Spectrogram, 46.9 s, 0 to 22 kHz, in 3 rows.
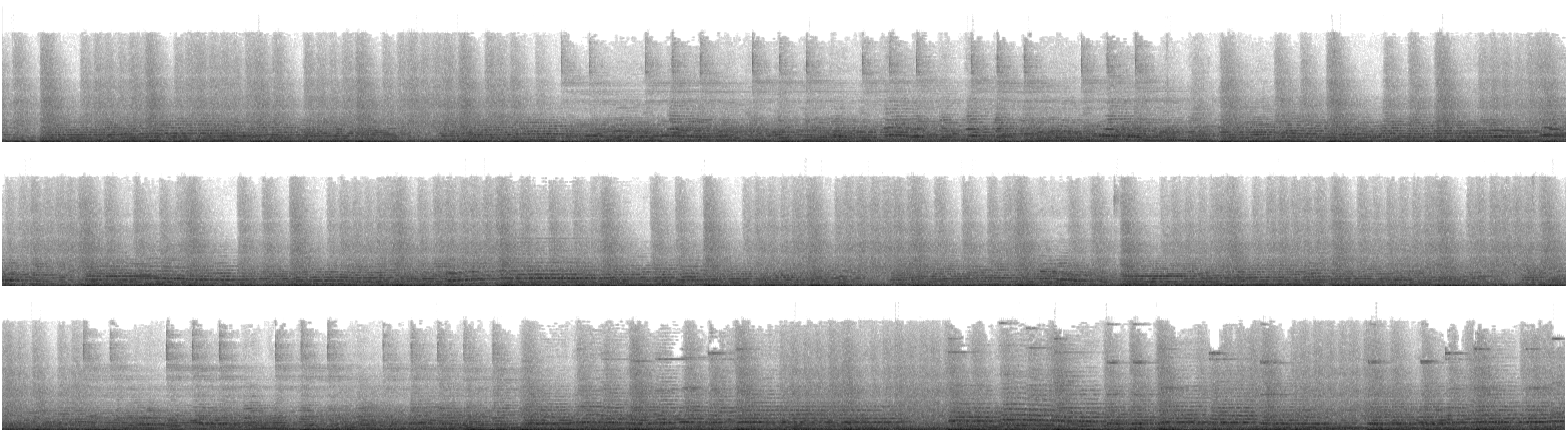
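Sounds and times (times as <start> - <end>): concert band playing: 0.0 - 46.9.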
